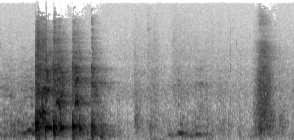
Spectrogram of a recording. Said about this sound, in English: I don't have COVID. I just got strangled on a cough drop.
